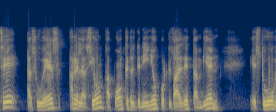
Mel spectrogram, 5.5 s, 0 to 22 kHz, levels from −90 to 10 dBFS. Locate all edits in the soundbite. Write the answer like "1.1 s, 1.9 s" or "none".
1.4 s, 2.1 s, 2.6 s, 3.4 s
